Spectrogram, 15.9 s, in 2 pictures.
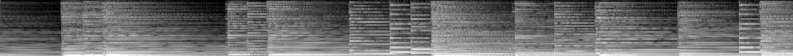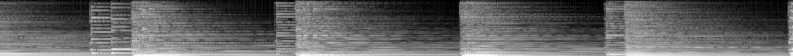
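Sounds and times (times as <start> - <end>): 
solo harpsichord piece: 0.0 - 15.8.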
